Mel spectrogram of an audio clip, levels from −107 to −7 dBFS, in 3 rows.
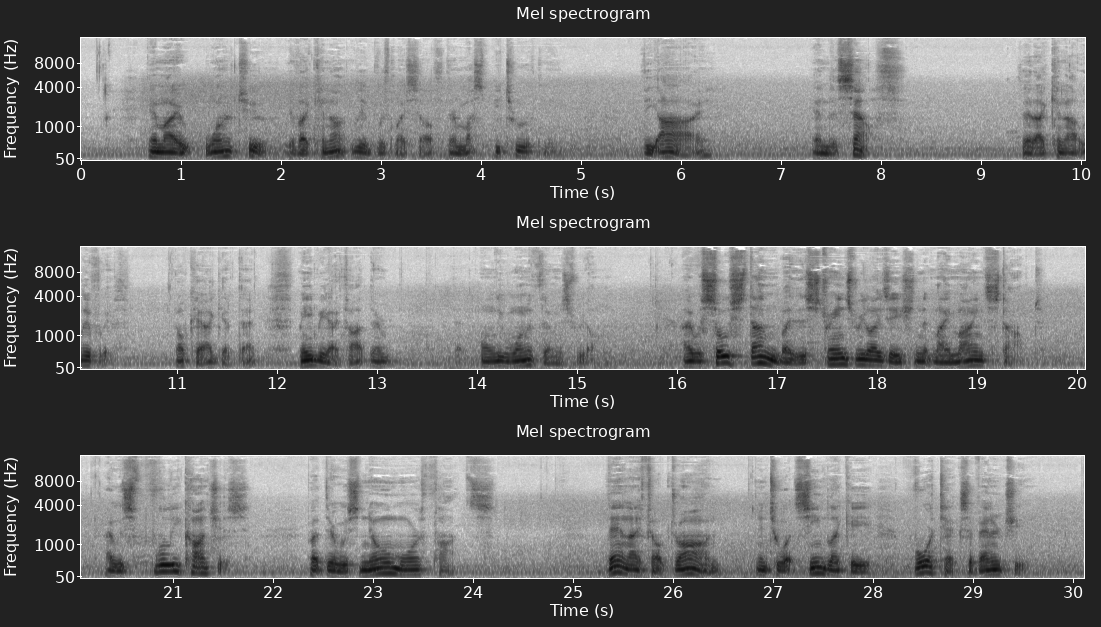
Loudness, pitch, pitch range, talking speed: -24 LUFS, 110 Hz, 95-140 Hz, 150 wpm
